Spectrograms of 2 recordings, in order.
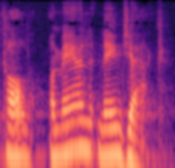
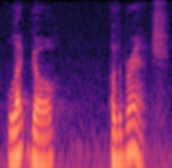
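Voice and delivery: softer, measured command; calm instruction; 3 semitones lower, 12 dB quieter than usual. Acted. God telling Jack to release the branch, calm instruction. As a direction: say it quietly, with a pause midway.

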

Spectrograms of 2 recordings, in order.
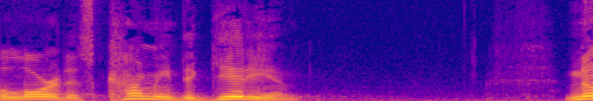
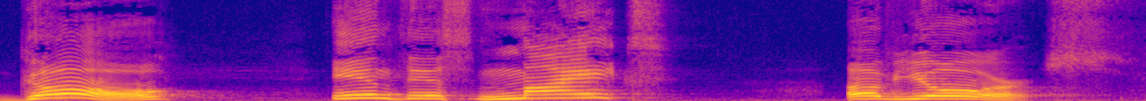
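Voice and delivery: commanding; 4 semitones higher, 10 dB louder, much slower than usual. Acted. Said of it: "the Lord turned to him and said".

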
